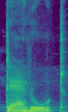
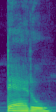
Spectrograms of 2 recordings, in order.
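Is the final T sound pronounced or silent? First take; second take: pronounced; silent. First: The word ends with a T sound. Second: The word ends without a T sound. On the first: The speaker calls it wrong. "Not ট্যারোট। টির উচ্চারণ উজ্জ।" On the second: The speaker calls it right. "তবে কথাটা ট্যারো"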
